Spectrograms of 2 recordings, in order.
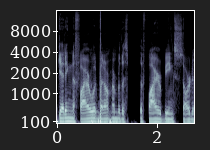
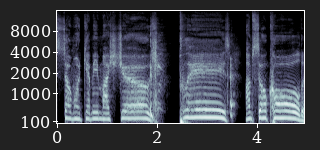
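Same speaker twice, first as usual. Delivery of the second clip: put-on desperate shriek, very high, loud, drawn out; 13 semitones higher, 5 dB louder than usual. Telling a story about a man lying outside without shoes, retelling his desperate scream. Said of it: "and he's just screaming".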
